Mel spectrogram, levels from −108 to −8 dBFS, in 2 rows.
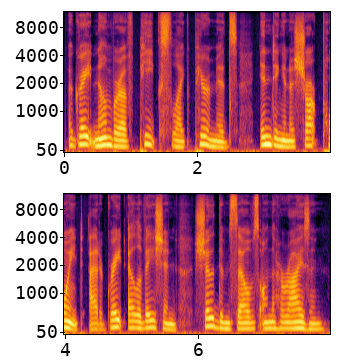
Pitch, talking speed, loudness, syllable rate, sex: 155 Hz, 160 wpm, -17 LUFS, 4.6 syllables/s, female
